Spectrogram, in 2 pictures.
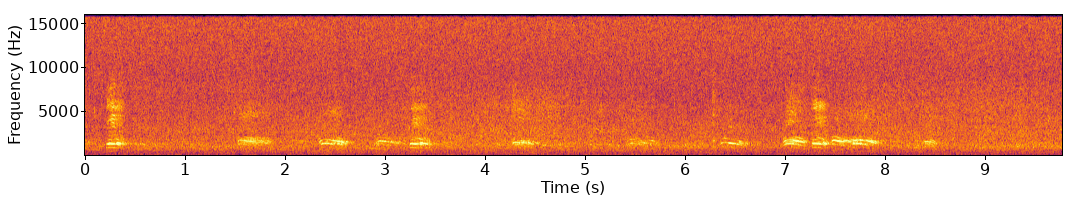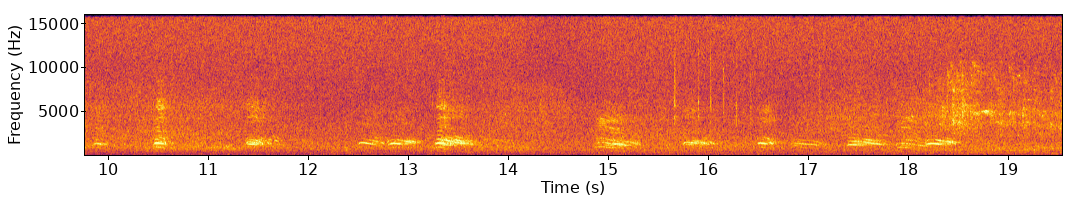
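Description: Birds calling repeatedly, many short hooked calls, often in quick clusters, over a steady faint hiss.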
